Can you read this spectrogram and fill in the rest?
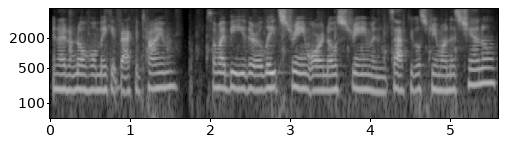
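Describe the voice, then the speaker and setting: A woman's voice: medium pitch, steady tone, quick pace, sharp tone, slight background noise. A woman livestreamer chatting casually with her viewers, rambling and often apologizing, on a sensitive desktop mic in a room at home. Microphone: desktop condenser mic at high sensitivity.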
